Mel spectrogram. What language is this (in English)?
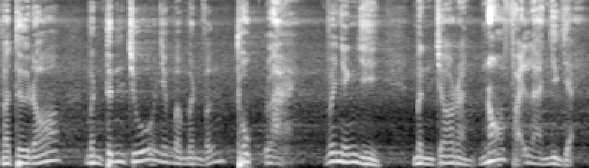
Vietnamese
